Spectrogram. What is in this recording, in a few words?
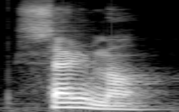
"seulement", French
